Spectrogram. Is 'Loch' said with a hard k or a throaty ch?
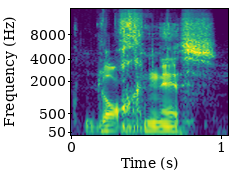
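throaty ch. Loch ends in a throaty Scottish ch sound.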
